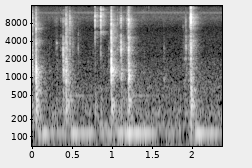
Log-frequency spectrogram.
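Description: Computer keyboard keys being pressed: a handful of separate clicks spread a few tenths of a second apart, over a faint low hum.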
